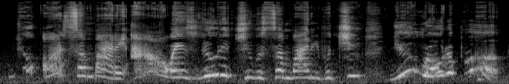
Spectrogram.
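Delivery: high, quick gushing praise; imitated proud husband. Husband praising author wife, high proud insistence. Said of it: "He was like".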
